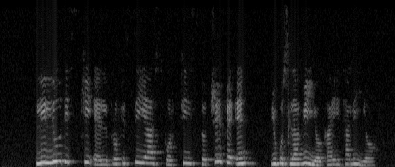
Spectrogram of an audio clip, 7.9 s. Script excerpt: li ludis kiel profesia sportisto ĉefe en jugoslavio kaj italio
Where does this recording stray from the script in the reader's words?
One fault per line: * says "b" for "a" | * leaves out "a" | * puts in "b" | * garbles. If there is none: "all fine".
all fine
